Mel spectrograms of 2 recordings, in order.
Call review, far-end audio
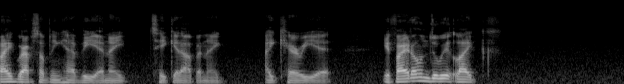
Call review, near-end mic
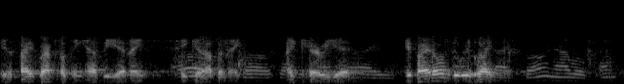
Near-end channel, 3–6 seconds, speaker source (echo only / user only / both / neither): both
